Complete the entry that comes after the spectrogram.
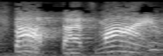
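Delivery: mock yell. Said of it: "she yells".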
